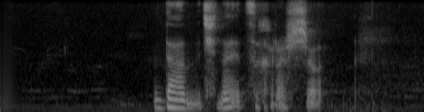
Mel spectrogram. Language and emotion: Russian, positive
